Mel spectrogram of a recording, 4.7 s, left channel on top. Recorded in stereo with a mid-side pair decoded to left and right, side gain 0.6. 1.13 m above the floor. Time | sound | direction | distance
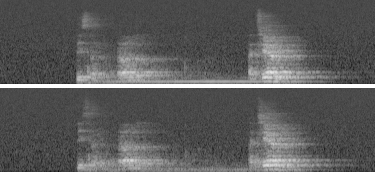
1.0 | running footsteps | 70° left | 4.5 m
